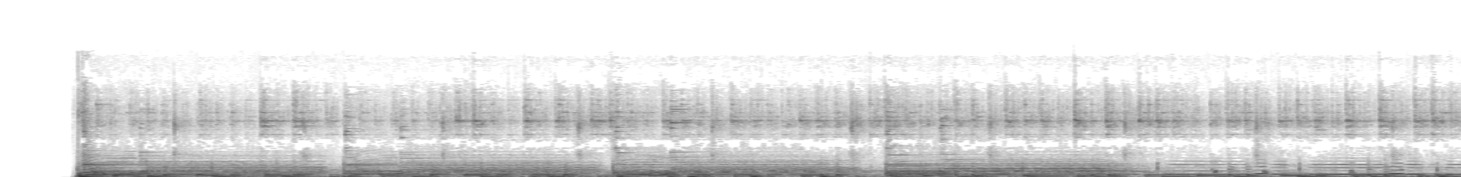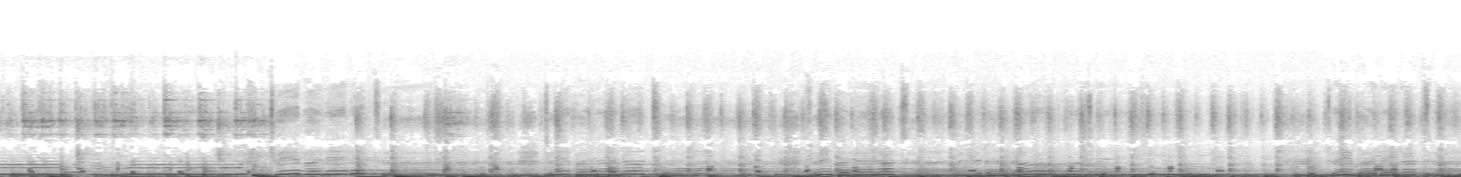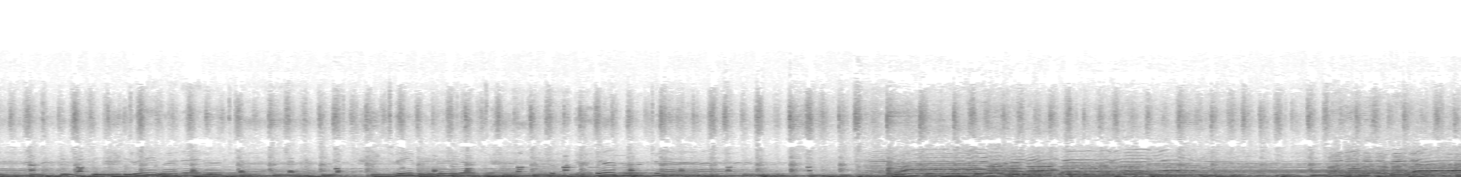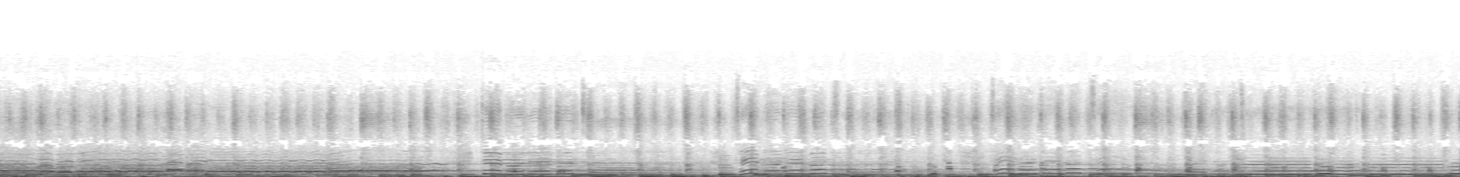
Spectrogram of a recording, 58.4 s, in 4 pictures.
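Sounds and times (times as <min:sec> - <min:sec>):
bossa nova music: 0:00.7 - 0:58.4.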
